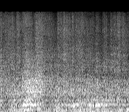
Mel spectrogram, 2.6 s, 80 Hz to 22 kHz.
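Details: GM ZZ6/604 (CT400) small-block race engine with headers and carburetor on a test stand, gauges normal: crisp, even firing revving up cleanly and settling back without misses or knocks; running healthy.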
